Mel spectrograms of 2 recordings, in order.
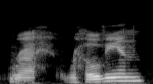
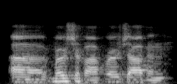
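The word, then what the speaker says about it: Rojava: by marginalized identities, the I'm sorry if I'm mispronouncing this, Ben. Rahovian. Uh, Sorry, if you want to unmute yourself and correct me. Rojavin. Rojavin, sorry.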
